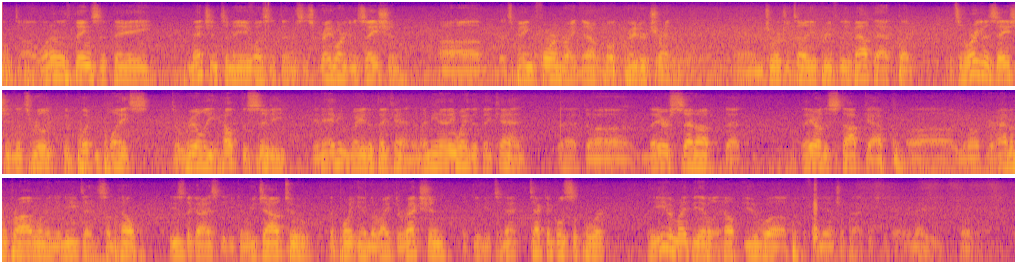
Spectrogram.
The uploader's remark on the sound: Recording of the 2017 Levitt Amp Trenton Summer Concert Series Press Conference in Mill Hill Park.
